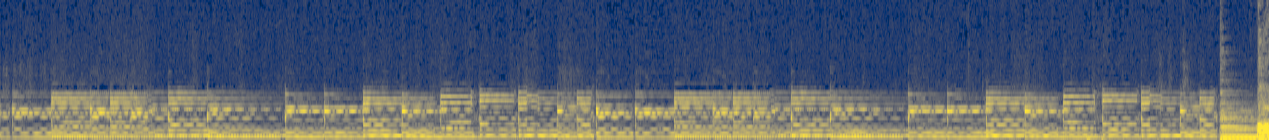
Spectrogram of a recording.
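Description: A rock intro of heavily distorted electric guitar, sustained chords shifting in a repeating pattern at a steady, full volume, with no voices. A brief noisy swell closes it.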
